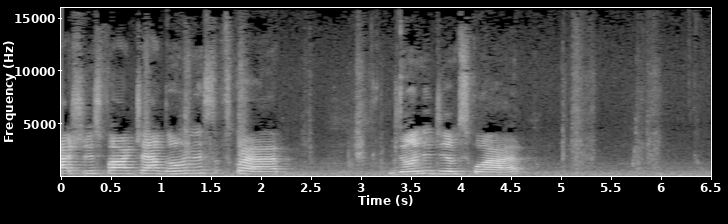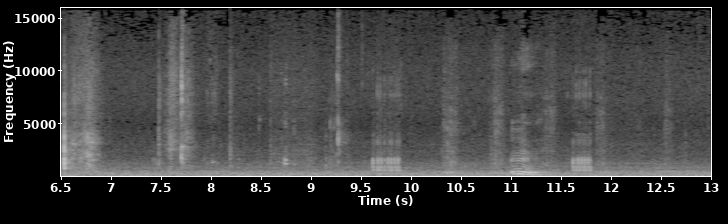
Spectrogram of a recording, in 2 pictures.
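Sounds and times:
chewing: 0:08.0 - 0:12.8.

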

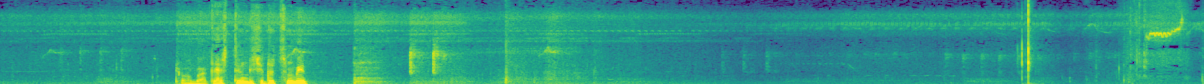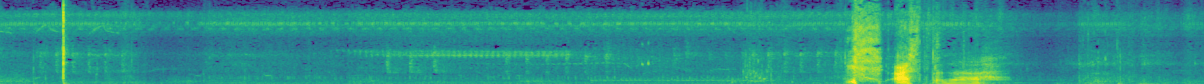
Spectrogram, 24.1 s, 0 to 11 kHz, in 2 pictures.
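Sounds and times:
sharp clicks: 0:10.1 - 0:10.5, 0:12.5 - 0:13.1.

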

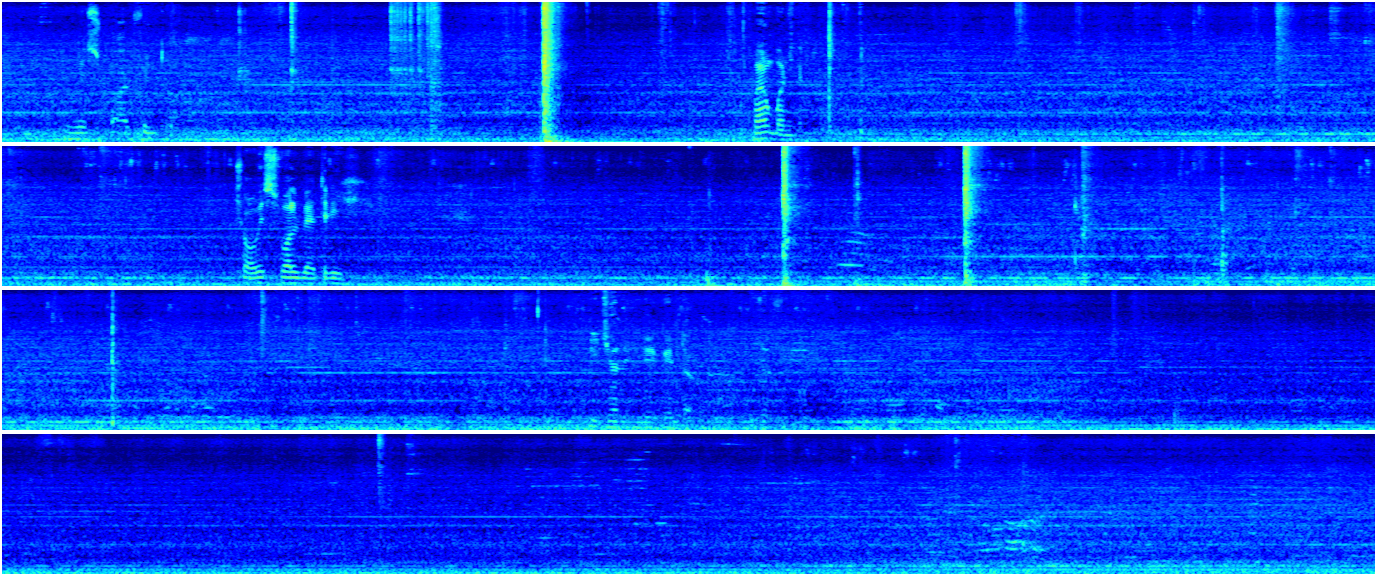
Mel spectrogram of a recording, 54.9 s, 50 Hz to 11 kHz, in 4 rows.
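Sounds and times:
diesel generator running: 0:00.0 - 0:54.9
low machinery hum: 0:00.0 - 0:54.9.

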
